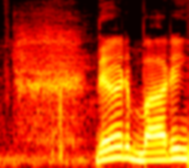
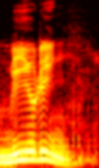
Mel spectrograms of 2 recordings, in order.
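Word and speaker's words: burying: সি তোমরা দেখতে পারো বারিং a large box under one অফ দা স্যান্ডিউনস অফ দা সির অন সিসোর বাই our village বারিং উচ্চারণ লক্ষ্য করো নট বিউরিং বারিং তারা পুত ছিল এ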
